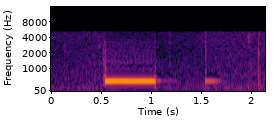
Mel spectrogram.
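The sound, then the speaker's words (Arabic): A telephone call disconnecting gives a steady electronic beep of about half a second, a pause, then a second shorter beep, with no talk. “قطع اتصال.”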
